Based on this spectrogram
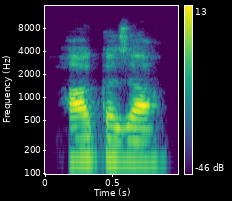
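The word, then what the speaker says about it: هكذا: Ha kaza, there is an alif between ha and kaf which is pronounced and not written.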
